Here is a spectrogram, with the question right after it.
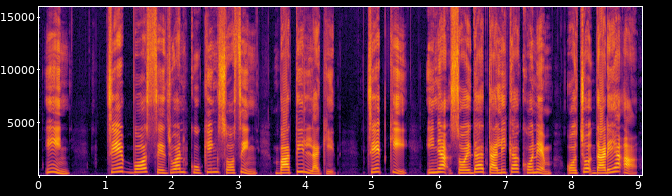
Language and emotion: Santali, neutral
